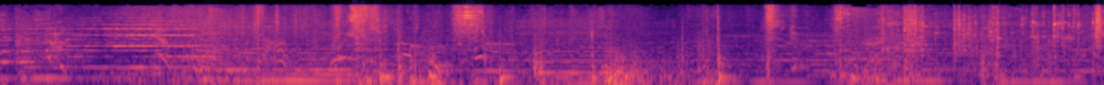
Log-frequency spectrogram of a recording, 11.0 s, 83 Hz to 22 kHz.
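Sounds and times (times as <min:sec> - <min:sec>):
film soundtrack music: 0:00.0 - 0:11.0.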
